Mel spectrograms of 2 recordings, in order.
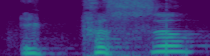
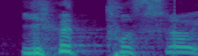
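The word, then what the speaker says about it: ΙΧΘΥΣ: 이걸 익투스 혹은 이흐투스 이렇게 읽어요.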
